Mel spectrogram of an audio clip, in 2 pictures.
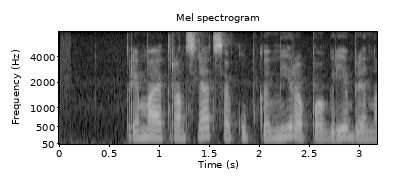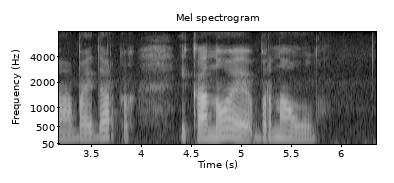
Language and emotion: Russian, neutral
